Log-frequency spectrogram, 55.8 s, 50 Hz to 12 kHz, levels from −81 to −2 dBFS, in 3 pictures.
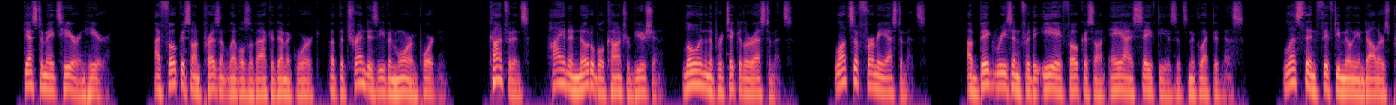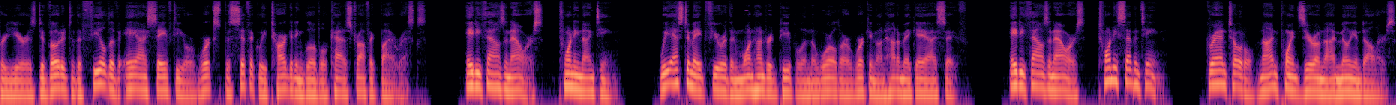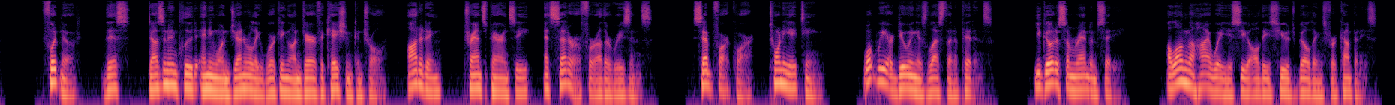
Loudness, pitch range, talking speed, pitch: -26 LUFS, 85-115 Hz, 150 wpm, 100 Hz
